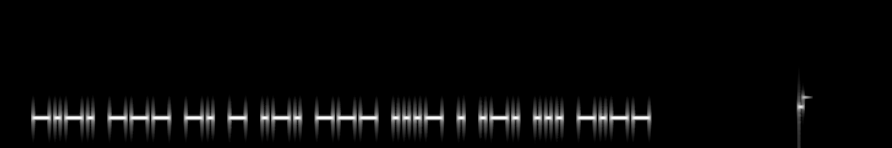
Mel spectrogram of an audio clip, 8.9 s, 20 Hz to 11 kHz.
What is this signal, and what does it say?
Morse code, heard as a keyed tone, about 22 wpm, 700 Hz. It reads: CONTROVERSY
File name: practice / 22wpm / Eleven Letter Words - 22wpm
